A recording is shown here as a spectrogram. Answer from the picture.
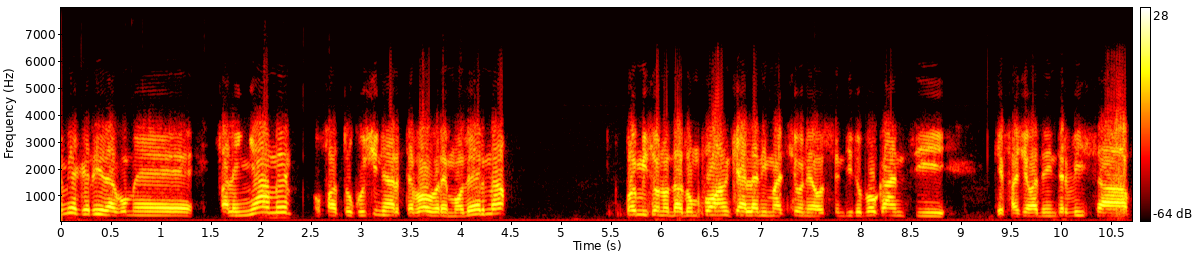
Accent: Campania, Italy; avere quella vena comica da buon napoletano che abbiamo, quella teatralità nel sangue

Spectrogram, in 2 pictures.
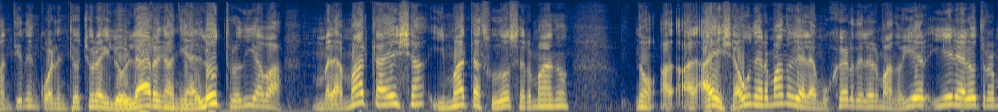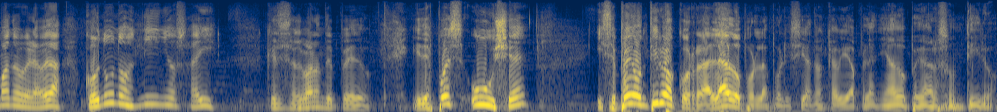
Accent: Avellaneda, Buenos Aires Province, Argentina; Nosotros que somos de Avellaneda

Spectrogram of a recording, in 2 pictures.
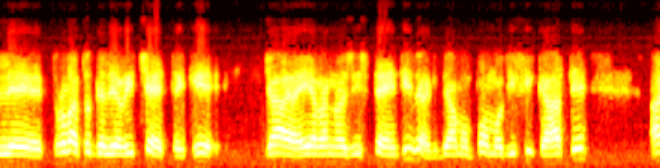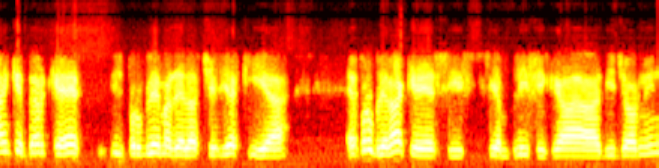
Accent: Nizza Monferrato, Piedmont, Italy; al mio paese, che è Nizza Monferrato, è piatto tipico

